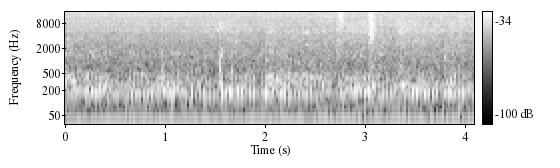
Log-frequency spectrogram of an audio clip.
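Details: Australian Mist cat kittens cuddling with their mother: a steady, low, continuous purring rumble fills all four seconds, with a couple of faint soft clicks over it.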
